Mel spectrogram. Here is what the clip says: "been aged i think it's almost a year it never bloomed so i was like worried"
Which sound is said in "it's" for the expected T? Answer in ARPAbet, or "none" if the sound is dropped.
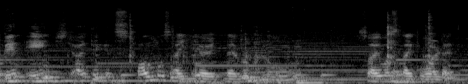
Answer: T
